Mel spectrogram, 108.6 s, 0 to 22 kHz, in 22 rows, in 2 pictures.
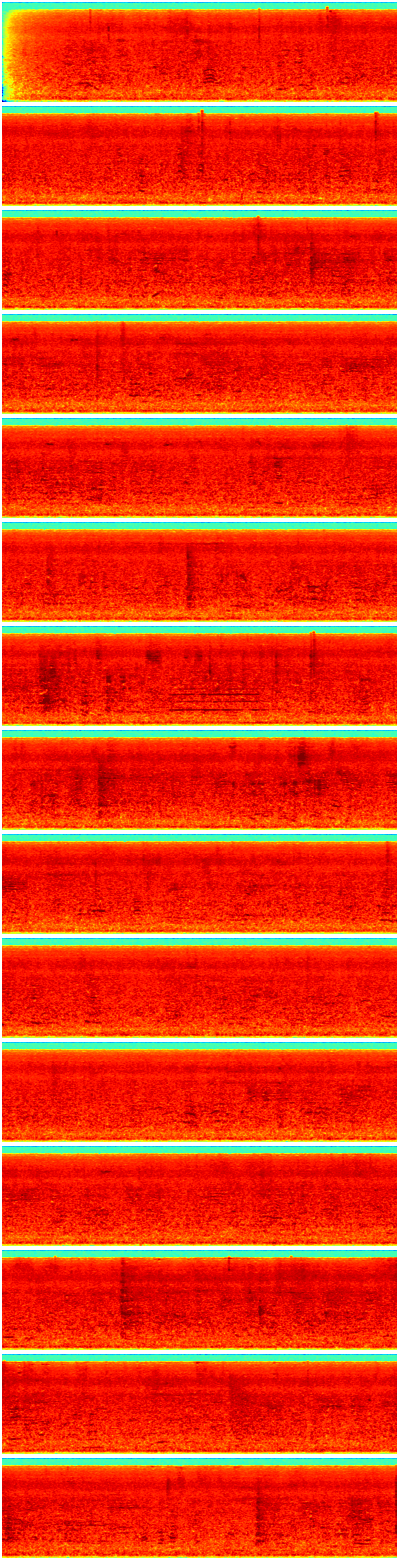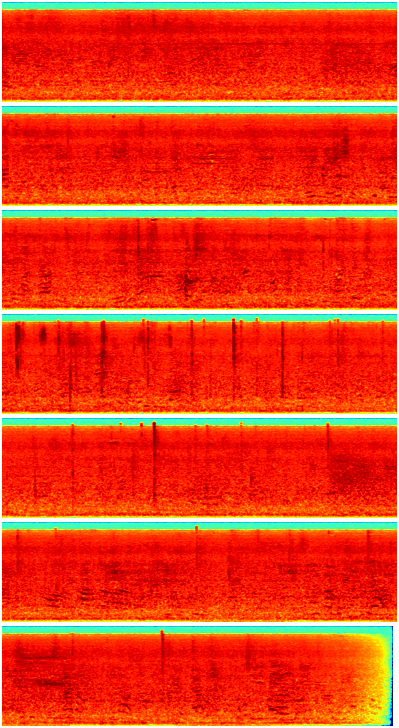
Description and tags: A field recording of Camden Lock, London, England. Recorded with a Zoom H6 and cleaning up in post with Izotope RX.
ambience, Camden, city, field-recording, lock, London, river, urban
